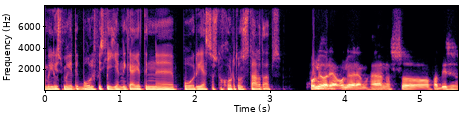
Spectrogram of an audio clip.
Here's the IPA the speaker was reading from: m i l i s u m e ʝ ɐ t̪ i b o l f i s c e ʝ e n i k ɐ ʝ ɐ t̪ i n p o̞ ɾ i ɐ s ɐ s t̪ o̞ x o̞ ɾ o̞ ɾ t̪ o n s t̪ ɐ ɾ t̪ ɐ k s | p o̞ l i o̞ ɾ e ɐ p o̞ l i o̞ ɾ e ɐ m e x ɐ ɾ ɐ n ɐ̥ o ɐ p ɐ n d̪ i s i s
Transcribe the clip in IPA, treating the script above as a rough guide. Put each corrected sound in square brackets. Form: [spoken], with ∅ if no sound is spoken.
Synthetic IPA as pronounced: m i l i s u m e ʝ ɐ t̪ i b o l f i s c e ʝ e n i k ɐ ʝ ɐ t̪ i n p o̞ ɾ i ɐ s ɐ s t̪ o̞ x o̞ ɾ o̞ [∅] t̪ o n s t̪ ɐ ɾ t̪ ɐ [p] s | p o̞ l i o̞ ɾ e ɐ p o̞ l i o̞ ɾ e ɐ m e x ɐ ɾ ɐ n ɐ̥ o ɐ p ɐ n d̪ i s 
